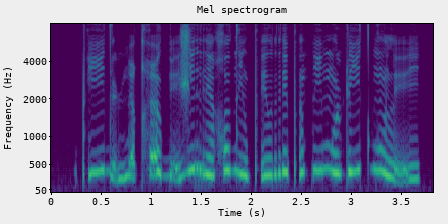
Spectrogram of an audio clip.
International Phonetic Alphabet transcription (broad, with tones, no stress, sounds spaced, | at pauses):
pʼ iː˧˥ d̪ ḛ˩ ɳ m ḭ˥ qʰ ḭ˥˩ u̯ ɠ ḛ˧ ʒ i˥ r ẽ˧˩ χ o˥ d̪ ĩ˧˩ u̯ pʼ ɪ˧ u̯ r e˥ pʼ ə̃˥ p i˧˥ m õ˧ ʈ iː˧˥ t ɡ õ˥˩ l ḛ˧ i̯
